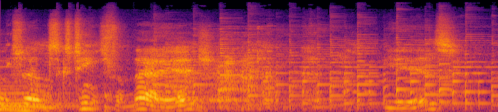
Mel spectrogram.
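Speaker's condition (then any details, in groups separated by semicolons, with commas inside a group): No condition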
